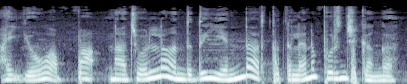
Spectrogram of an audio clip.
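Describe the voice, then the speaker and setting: A young cartoon woman talks warmly to her father and her little niece, voiced by a woman. The voice sits high but mellow. The recording is dry. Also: fast, breathy edge. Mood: gentle. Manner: warm, reassuring, plain speech. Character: young woman, cheerful aunt, dutiful daughter.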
